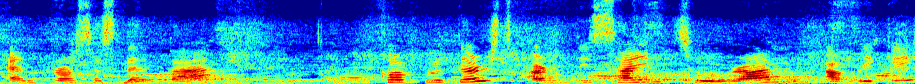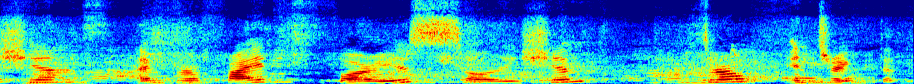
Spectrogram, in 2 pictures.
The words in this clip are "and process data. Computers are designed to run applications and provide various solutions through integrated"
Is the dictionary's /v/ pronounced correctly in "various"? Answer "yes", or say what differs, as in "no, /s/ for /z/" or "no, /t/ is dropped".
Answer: no, /f/ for /v/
